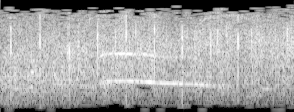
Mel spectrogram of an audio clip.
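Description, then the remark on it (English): A crowd applauding the actress who played Star Trek's Lieutenant Uhura, many hands clapping in a dense, continuous wash that holds at an even, moderately loud level for a few seconds. “You are an intergalactic Rosa Parks, and we applaud you, baby.”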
